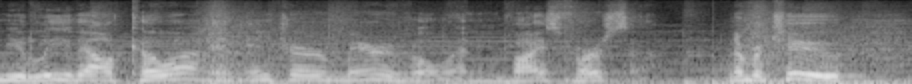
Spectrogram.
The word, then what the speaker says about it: Maryville: mville right she said the correct way to say it is Mayor like m a r e like a horse may v like v l not v i l l e short for Village marville marville I don't know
